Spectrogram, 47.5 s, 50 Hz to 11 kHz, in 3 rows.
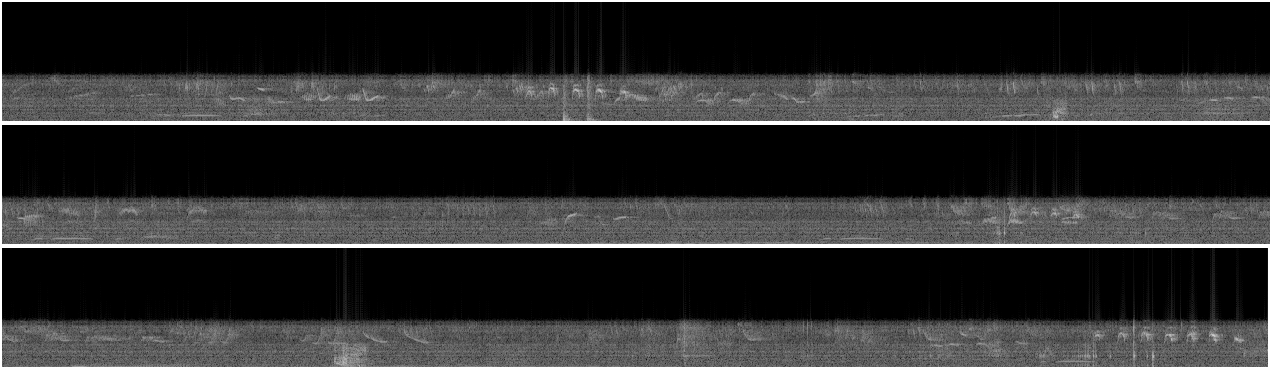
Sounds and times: Bird: 0.0s - 20.3s, 26.1s - 34.7s, 35.4s - 37.6s, 39.0s - 47.5s.

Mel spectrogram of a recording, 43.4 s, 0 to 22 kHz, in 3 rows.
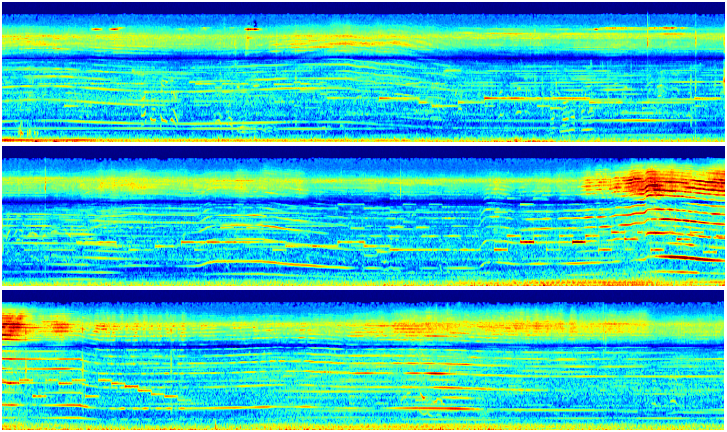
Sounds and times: Speech: 2.8s - 3.6s.

